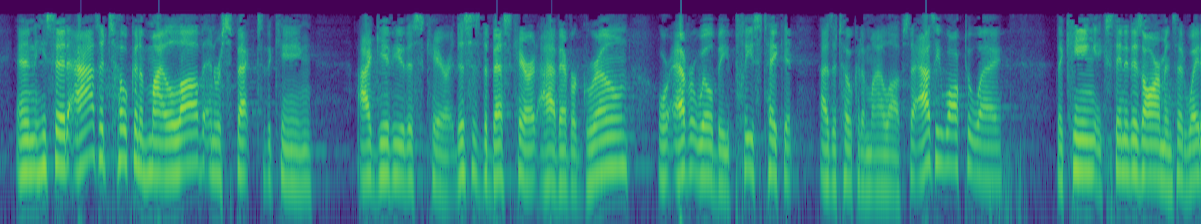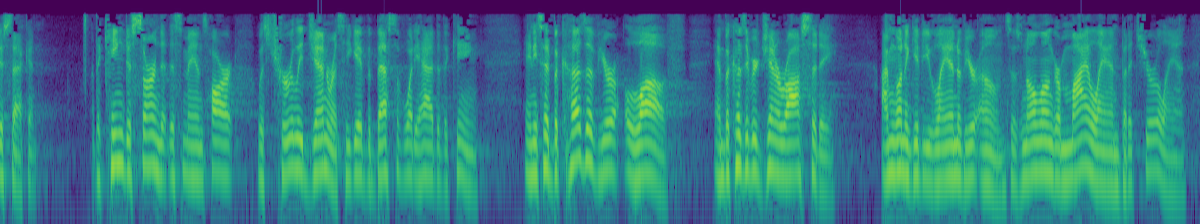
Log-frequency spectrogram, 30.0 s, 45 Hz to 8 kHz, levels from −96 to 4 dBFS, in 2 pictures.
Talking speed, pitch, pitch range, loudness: 215 wpm, 145 Hz, 130-155 Hz, -18 LUFS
